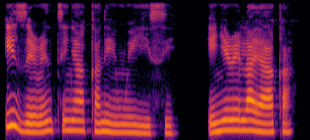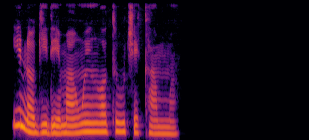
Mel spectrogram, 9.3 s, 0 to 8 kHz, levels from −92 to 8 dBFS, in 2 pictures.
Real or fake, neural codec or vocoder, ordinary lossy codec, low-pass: real; none; none; 7.2 kHz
